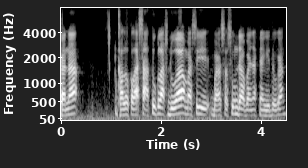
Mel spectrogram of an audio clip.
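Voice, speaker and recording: A man talks at a fairly quick pace in a West Javanese accent. His pitch is fairly high and his intonation fairly even. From Lebak, Banten, Indonesia. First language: Sundanese (speaking Indonesian). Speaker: head of a government language office. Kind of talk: talk show interview. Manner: halting, with many fillers.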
